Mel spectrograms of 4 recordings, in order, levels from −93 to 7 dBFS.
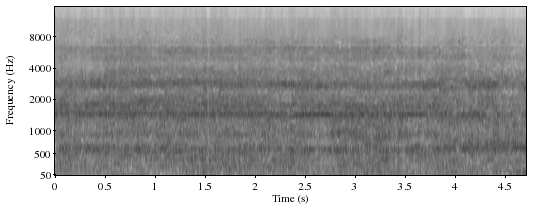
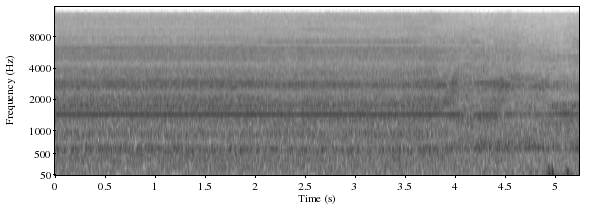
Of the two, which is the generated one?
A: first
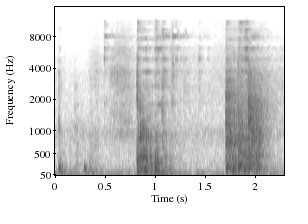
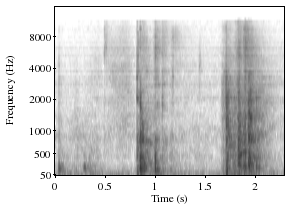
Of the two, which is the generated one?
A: second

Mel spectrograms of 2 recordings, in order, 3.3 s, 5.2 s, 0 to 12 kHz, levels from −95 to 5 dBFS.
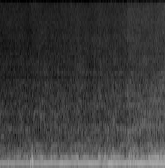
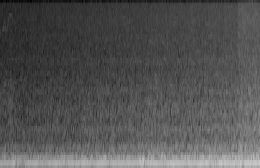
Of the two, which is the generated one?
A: first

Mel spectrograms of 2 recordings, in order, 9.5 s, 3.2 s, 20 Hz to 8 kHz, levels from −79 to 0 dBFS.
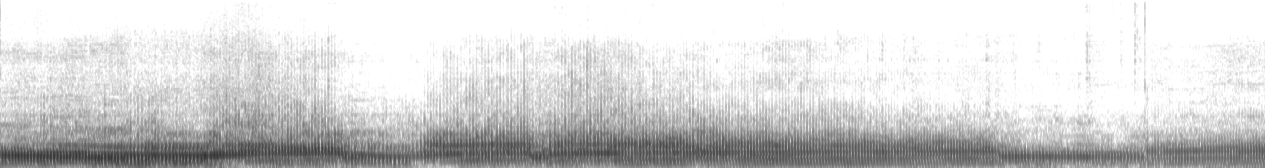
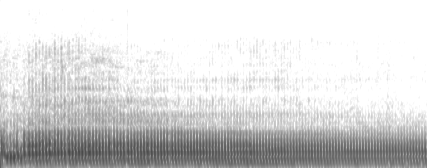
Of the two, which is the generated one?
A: first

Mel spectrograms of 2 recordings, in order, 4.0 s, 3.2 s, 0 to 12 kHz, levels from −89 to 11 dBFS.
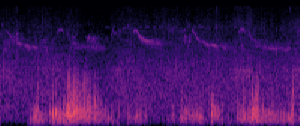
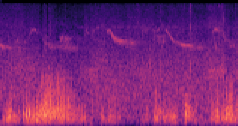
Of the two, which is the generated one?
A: second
